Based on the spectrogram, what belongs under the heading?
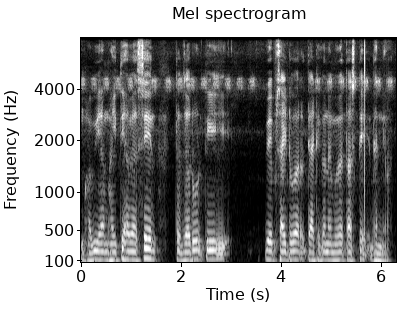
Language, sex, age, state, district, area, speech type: Marathi, male, 30-45, Maharashtra, Ratnagiri, rural, spontaneous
